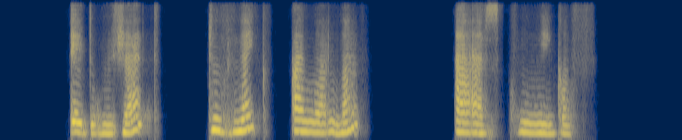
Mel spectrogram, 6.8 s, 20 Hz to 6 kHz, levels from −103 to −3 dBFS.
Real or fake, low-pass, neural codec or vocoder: fake; 5.4 kHz; codec, 16 kHz, 0.5 kbps, FreqCodec, smaller model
